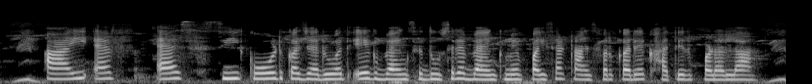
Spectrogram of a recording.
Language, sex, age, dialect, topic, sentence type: Bhojpuri, female, 18-24, Western, banking, statement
